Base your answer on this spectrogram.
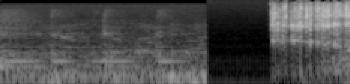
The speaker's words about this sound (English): You know that sound anywhere. It's the crisp crunch of that first nacho chip.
